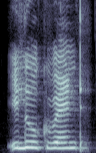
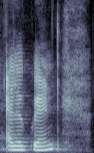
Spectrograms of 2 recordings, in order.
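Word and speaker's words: eloquent: इलोक्वेंट, एलोक्वेंट भी इसको पढ़ते हैं, एलोक्वेंट इसके राइट प्रोनाउंसिएशन है एलोक्वेंट।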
